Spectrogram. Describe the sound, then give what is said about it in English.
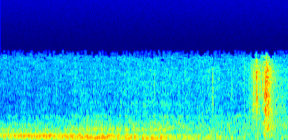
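Car engine left running at idle, a steady low rumble that holds evenly and eases slightly toward the end, with no talk over it. “You can keep the motor running while I'm gone.”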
